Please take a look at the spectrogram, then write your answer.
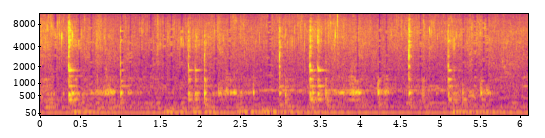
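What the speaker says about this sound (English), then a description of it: "I want to give a good saute to this" Chopped celery sautéing in a pan: a steady crackling sizzle punctuated by regular scrapes and taps as it is stirred, close and clear, with no voices.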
